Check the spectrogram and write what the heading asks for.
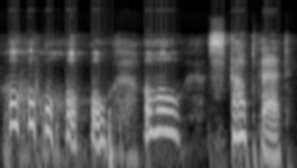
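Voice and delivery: high coquettish titter; hammed-up flirty "oh, stop it"; snickering tipsy lady. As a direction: giggle in falsetto like a flattered lady. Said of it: "she is snickering at things".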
